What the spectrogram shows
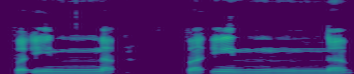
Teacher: نون ساکن میں غنہ کریں گے. نون کے اوپر تشدید ہے، زور دیں گے.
